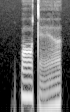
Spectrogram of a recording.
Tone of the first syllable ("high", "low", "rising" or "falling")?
high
